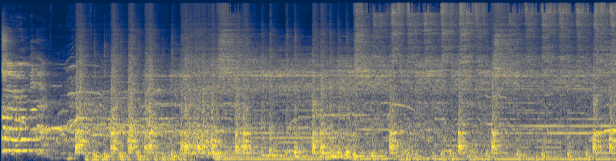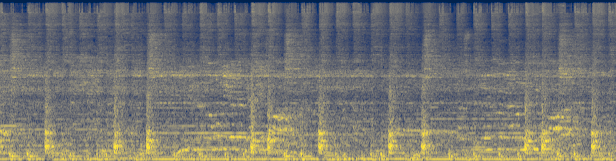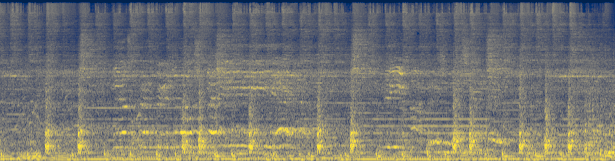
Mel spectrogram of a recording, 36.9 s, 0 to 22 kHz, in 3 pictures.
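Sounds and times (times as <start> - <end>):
live rock band playing: 1.0 - 36.9
electric guitar: 1.1 - 36.9.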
